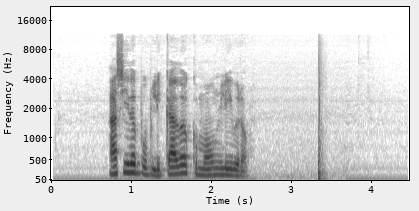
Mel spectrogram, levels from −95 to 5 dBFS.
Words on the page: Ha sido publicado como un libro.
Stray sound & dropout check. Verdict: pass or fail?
fail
